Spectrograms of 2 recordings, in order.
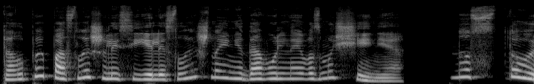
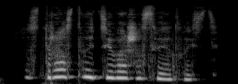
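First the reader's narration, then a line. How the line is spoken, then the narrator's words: Awed, fearful mumble. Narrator (Russian): Пробормотала она со священным ужасом и одновременно благоговением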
